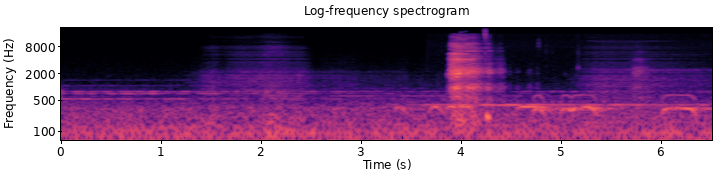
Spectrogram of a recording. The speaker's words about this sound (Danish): De sover alle sammen. Hvis vi står helt stille, kan vi høre min bror og min far snorke.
